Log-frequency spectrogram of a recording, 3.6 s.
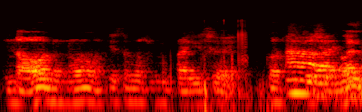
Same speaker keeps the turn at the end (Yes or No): No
